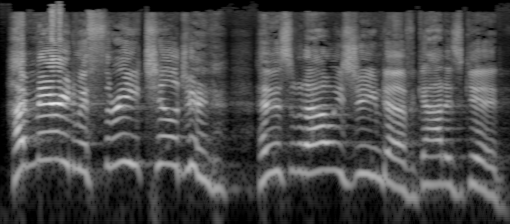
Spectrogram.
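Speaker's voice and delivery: high, loud hammed-up delight; loud mocking gush. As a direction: parody a beaming believer. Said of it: "what I hear too often is like".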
